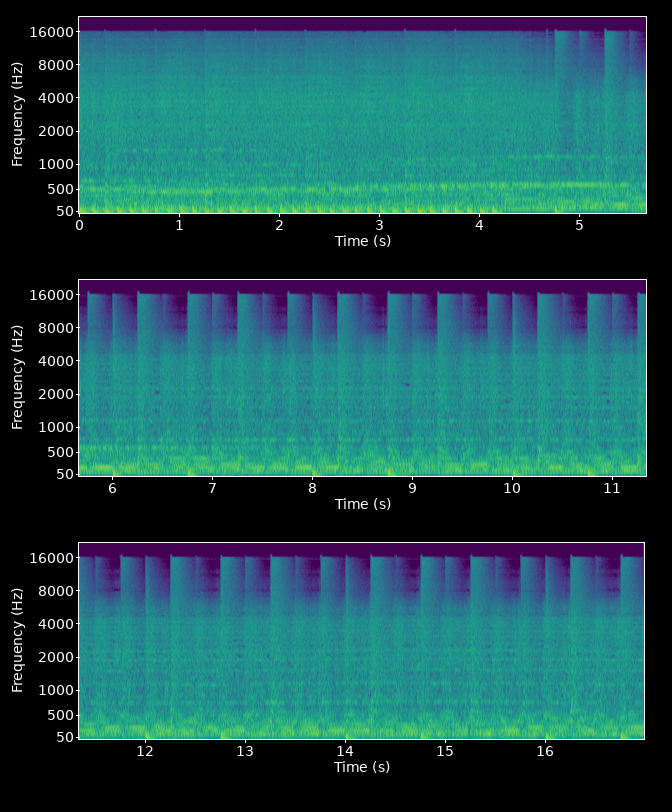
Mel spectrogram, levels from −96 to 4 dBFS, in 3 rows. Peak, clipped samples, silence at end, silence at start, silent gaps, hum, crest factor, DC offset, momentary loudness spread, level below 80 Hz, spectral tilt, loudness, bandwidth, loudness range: -6 dBFS; under 0.1%; 0 s; 0 s; none; none; 16 dB; under 0.1%; 4 LU; -26 dBFS; -4.5 dB/octave; -22 LUFS; 17 kHz; 3 LU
